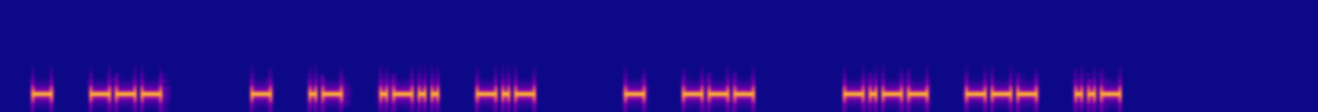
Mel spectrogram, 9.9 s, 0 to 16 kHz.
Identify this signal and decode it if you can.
Morse code, heard as a keyed tone, about 25 wpm, spaced as for 18 wpm, 600 Hz. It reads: TO TALK TO YOU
